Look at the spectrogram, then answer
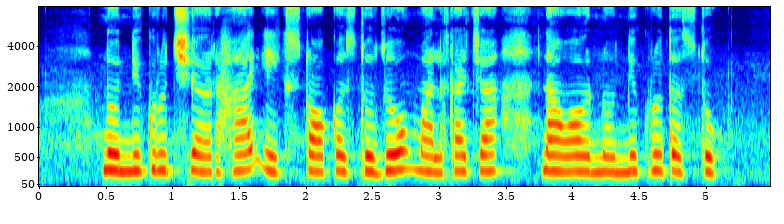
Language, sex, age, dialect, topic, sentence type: Marathi, female, 25-30, Varhadi, banking, statement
